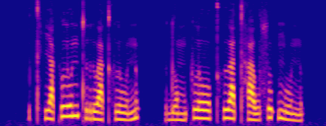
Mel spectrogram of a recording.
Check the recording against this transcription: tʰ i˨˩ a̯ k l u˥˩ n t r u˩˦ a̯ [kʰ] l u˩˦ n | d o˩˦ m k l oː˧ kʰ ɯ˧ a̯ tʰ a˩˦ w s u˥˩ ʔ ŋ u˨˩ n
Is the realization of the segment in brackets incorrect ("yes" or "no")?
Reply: no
